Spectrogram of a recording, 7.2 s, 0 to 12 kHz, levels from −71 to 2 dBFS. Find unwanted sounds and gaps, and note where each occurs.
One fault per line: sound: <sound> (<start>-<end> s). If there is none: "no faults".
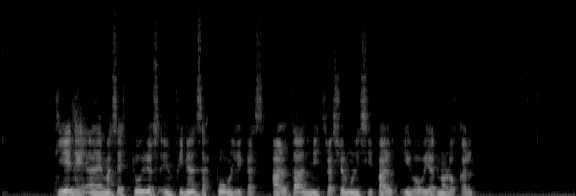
no faults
